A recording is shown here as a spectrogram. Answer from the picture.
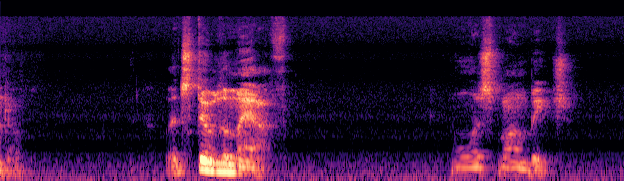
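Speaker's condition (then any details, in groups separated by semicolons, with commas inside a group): Cerebral palsy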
